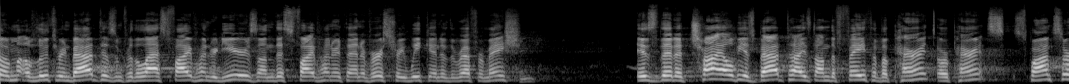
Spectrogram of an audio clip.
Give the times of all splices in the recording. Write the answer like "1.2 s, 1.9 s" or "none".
7.4 s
